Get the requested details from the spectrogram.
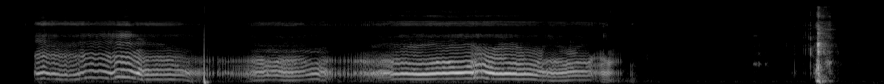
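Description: A Shih Tzu sings in long, wavering, tuneful howls that rise and fall for several seconds.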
